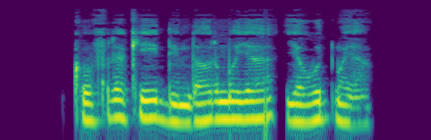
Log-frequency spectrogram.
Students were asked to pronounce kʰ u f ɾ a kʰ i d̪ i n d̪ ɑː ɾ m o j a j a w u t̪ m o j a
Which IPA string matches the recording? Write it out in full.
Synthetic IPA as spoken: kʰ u f ɾ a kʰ i d̪ i n d̪ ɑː ɾ m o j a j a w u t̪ m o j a

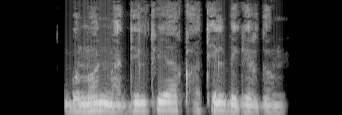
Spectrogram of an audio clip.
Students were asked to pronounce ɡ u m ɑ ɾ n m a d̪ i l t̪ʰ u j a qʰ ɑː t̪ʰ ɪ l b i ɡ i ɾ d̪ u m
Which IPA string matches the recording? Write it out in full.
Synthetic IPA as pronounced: ɡ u m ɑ n m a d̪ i l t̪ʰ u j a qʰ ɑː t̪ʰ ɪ l b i ɡ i ɾ d̪ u m

